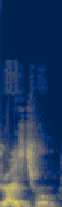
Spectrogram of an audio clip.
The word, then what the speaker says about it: Rystrom: singer, and songwriter, Rystrom. Hi. Have I Huh? pronounced your last name right? Yes, Rystrom. You got it.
